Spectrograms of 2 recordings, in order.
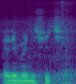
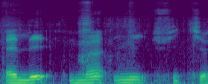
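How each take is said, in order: First: Said in the usual way. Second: "magnifique" drawn out syllable by syllable; slow, emphatic "magnifique" in open admiration. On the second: Real, not acted. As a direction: savour "magnifique" at half speed, each syllable separate. Repeats praise, drawn out emphatically.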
